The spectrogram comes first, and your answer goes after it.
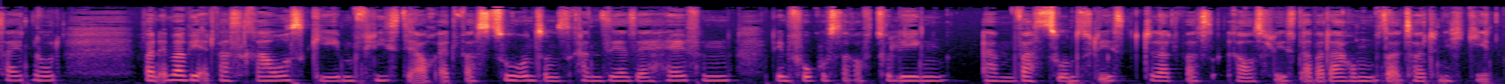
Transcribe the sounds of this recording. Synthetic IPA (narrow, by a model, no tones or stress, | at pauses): t͡saɪtnoːt | v̥anʔɪ̰mɐviːɐʔɛtv̥asʁaʊsɡ̥eːbm̩fliːstja̰ːʔa̰ʊxʔɛ̰tv̥ast͡suʊnsʊntɛskʰanzeːɐzeːɐhɛlfn̩d̥eːnfoːkʊsd̥aʁa̰ʊft͡suleːɡŋ̩ | ʔɛːmvast͡suʊnsfliːstd̥ɛɛtv̥asʁaʊsflḭːstʔaːbɐdaːʁʊmz̥ɔ̰lshɔʏtʰənɪçtɡ̥ḛːn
